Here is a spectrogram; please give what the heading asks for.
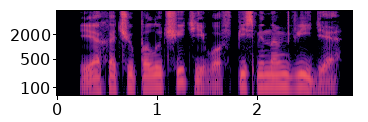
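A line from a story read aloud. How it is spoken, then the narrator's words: Plain. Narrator (Russian): сказал я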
